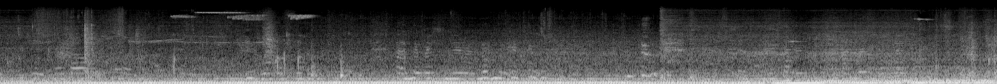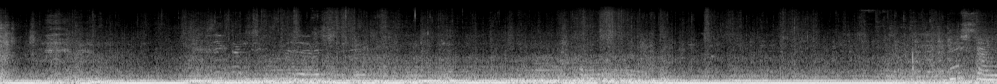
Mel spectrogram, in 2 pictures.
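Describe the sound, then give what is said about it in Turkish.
Light traffic on a coastal road in Istanbul on a rainy morning: a steady, loud low rumble of engines and passing vehicles runs throughout, with some talking mixed in beneath the road noise. “Bu yol aşırı bir trafik olabilen bir yol, sahil yolu.”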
